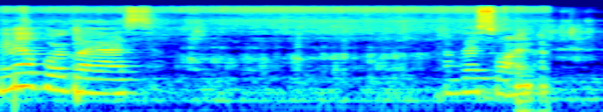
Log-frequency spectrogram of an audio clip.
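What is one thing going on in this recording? Fizzy soda pours into a glass.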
